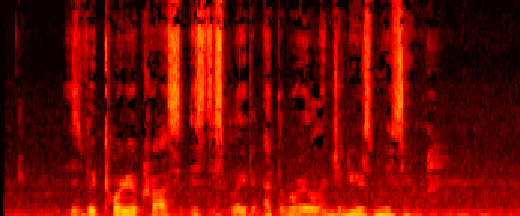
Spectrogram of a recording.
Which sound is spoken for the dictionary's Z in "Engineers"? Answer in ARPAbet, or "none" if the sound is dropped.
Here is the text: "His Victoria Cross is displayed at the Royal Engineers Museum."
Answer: Z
